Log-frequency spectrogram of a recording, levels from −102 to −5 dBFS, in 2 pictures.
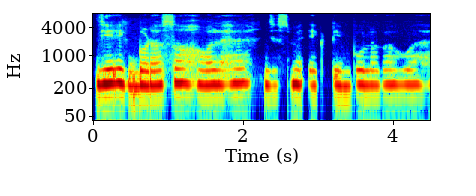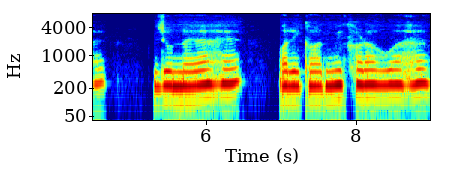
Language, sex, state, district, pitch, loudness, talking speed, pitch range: Hindi, female, Bihar, Gaya, 245 Hz, -18 LUFS, 140 wpm, 235-255 Hz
